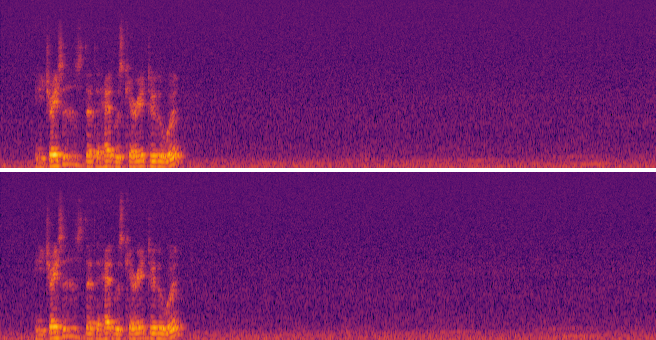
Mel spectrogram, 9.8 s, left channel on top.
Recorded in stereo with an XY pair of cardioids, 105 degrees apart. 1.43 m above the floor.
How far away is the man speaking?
About 1.9 m.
